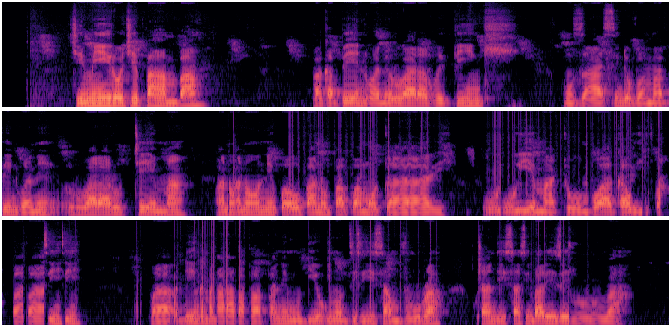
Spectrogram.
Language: Shona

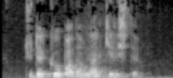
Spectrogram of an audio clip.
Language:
Uzbek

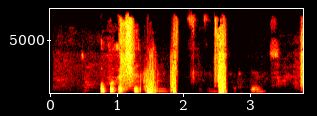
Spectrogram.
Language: Swahili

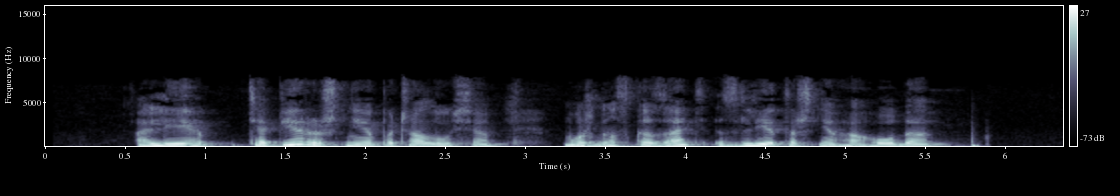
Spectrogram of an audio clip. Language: Belarusian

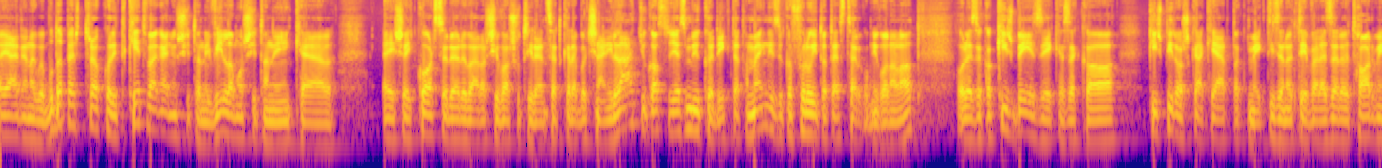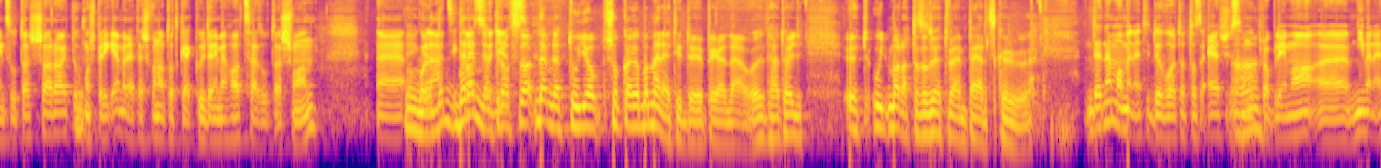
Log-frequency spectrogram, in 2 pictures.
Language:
Hungarian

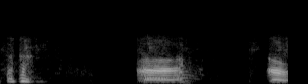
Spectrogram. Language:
Bodo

